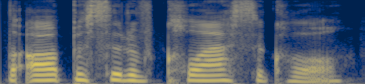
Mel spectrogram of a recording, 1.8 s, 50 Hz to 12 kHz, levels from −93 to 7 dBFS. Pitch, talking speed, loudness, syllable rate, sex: 200 Hz, 130 wpm, -16 LUFS, 5.6 syllables/s, female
